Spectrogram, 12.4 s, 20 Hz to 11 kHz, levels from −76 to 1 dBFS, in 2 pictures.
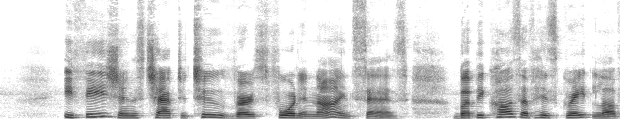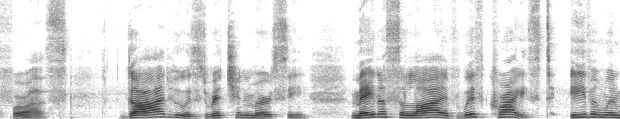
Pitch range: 170-225 Hz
